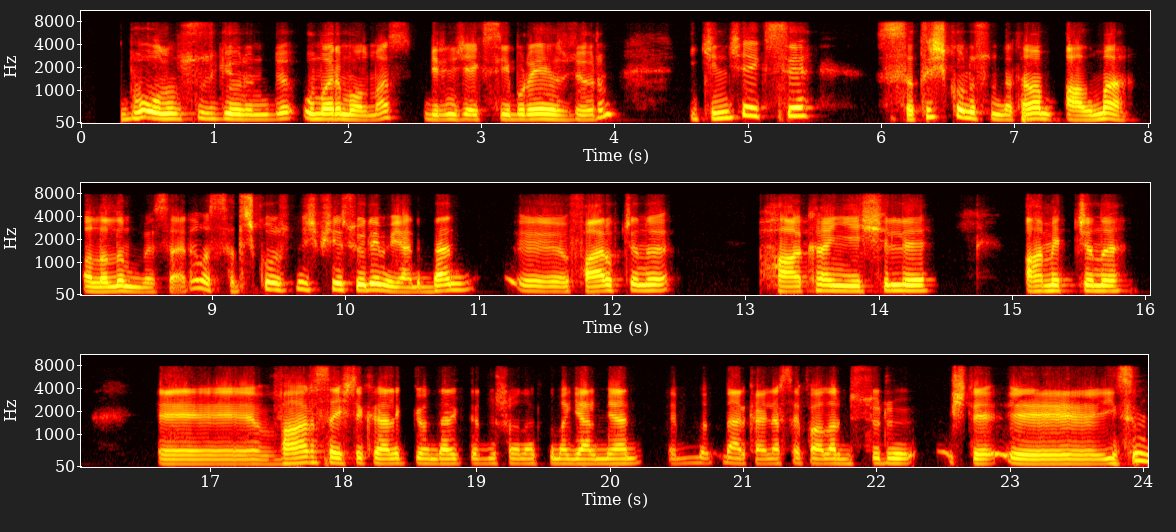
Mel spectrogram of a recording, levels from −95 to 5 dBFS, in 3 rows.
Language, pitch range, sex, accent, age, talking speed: Turkish, 140-175 Hz, male, native, 40-59, 120 wpm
